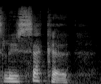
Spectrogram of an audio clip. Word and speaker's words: Luceco: Right, Luceco. I've been pronouncing this Luceco, as in Prosecco, I suppose. But it's apparently it's Luceco, L-U-C-E.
